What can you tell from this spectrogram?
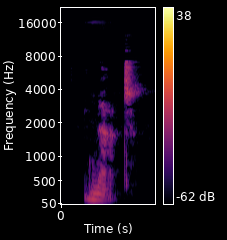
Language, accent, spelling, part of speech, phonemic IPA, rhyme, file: English, Southern England, gnat, noun, /næt/, -æt, LL-Q1860 (eng)-gnat.wav
- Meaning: 1. A biting insect, especially a mosquito 2. An annoying person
